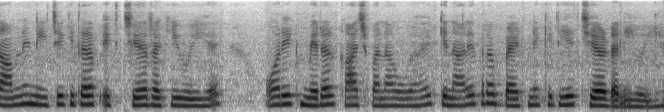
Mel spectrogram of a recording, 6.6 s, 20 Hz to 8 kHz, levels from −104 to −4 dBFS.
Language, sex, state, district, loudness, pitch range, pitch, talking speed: Hindi, female, Uttarakhand, Uttarkashi, -18 LUFS, 195-230 Hz, 210 Hz, 225 wpm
